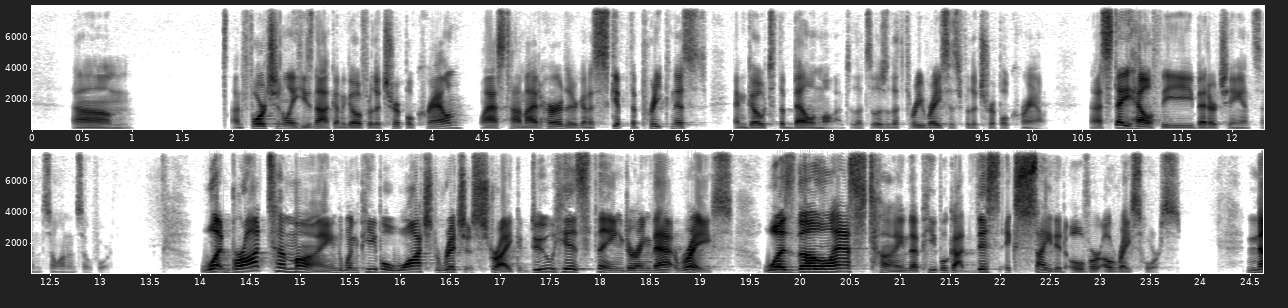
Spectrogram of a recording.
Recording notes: At the Ringgold Seventh-day Adventist Church.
